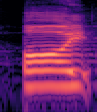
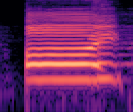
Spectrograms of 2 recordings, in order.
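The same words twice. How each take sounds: First: Off-pitch call. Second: "Oi" held high and loud, on one note; call on correct pitch. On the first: Priest attempting the signal "Oi", off-pitch call. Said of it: "salah pitch". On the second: Bandit showing priest the signal "Oi", high steady call. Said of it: "Nadanya harus pas". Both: Acted.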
